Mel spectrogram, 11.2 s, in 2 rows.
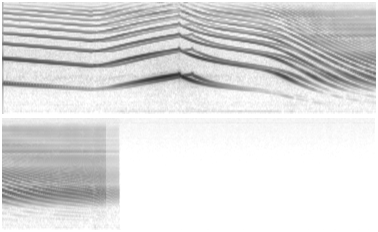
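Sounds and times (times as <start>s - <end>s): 
emergency siren wail changing to yelp: 0.0s - 7.3s.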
